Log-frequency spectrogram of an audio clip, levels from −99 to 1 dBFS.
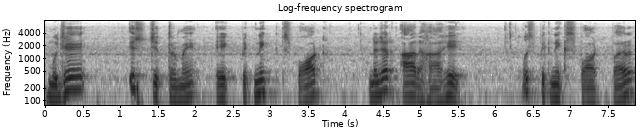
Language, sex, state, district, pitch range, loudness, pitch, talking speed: Hindi, male, Madhya Pradesh, Dhar, 115-150 Hz, -20 LUFS, 130 Hz, 115 wpm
